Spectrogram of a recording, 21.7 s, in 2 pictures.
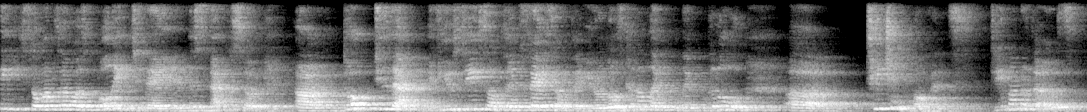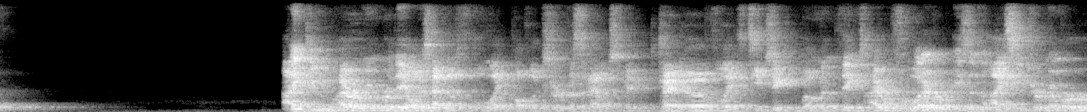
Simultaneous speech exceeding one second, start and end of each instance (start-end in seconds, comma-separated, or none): none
